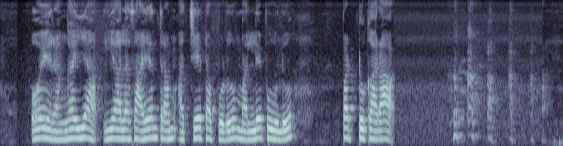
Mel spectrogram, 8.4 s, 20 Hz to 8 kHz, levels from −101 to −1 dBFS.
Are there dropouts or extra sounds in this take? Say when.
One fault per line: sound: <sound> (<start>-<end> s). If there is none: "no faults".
sound: laugh (6.7-8.1 s)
